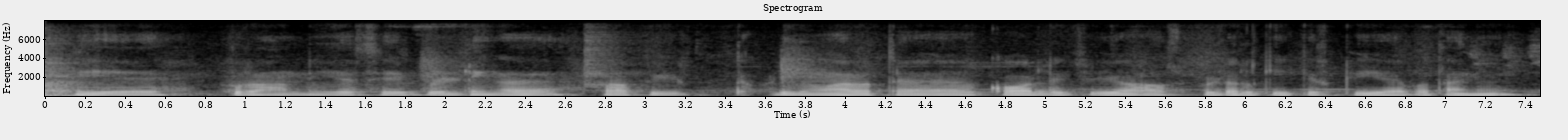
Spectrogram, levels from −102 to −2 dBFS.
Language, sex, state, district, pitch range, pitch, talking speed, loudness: Hindi, male, Uttar Pradesh, Muzaffarnagar, 145-155 Hz, 150 Hz, 135 wpm, -28 LUFS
